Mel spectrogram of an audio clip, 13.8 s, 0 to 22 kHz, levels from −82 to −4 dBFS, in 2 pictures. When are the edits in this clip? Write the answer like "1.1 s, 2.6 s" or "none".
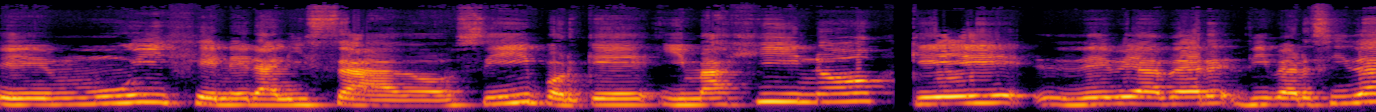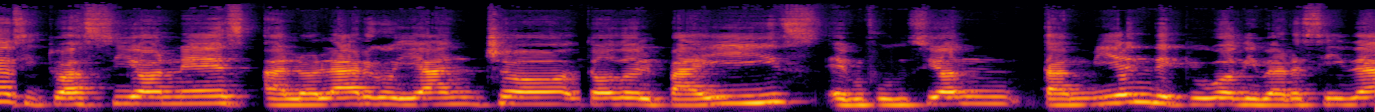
4.5 s, 6.9 s, 9.8 s

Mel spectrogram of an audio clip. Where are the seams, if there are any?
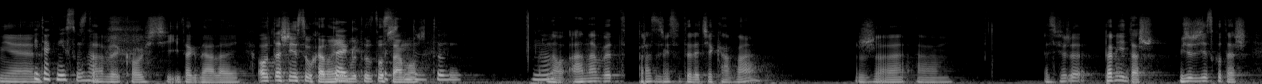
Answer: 6.2 s, 6.6 s, 11.3 s

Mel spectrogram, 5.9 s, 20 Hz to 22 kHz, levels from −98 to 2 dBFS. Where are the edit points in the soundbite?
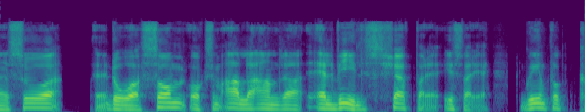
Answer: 1.1 s, 1.9 s, 3.1 s

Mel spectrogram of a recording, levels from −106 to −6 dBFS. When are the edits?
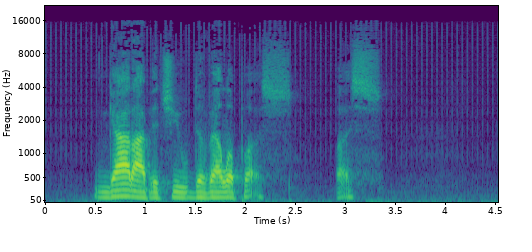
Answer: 1.0 s, 1.4 s, 2.9 s

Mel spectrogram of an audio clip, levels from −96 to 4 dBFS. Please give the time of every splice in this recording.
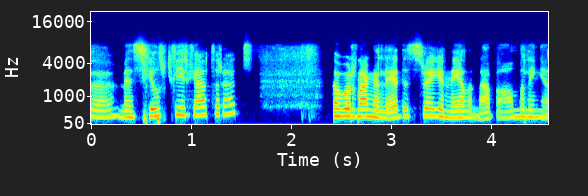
2.7 s

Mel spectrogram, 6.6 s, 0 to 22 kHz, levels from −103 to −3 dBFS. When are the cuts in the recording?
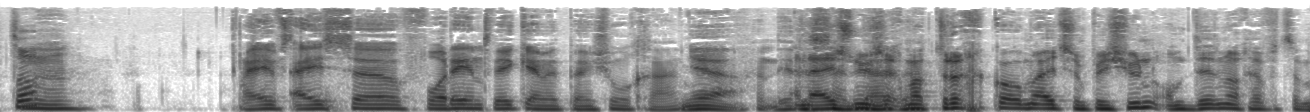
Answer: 1.4 s, 2.4 s

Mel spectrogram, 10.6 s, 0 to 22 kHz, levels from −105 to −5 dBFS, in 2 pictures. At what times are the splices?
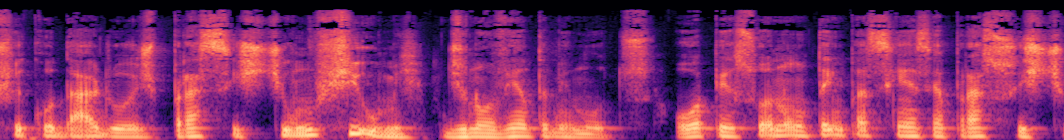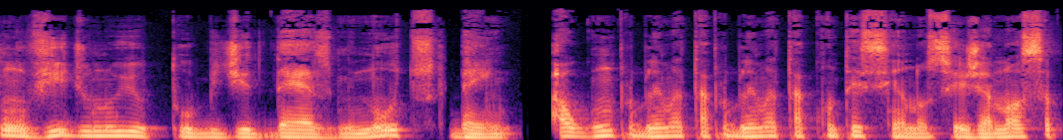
7.5 s, 8.9 s

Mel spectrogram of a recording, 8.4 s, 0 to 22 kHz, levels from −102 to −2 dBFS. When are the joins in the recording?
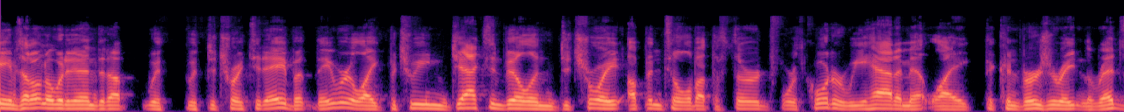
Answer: none

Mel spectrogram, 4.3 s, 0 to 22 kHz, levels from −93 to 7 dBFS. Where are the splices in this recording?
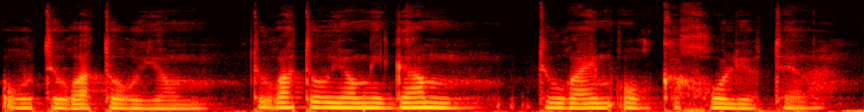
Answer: none

